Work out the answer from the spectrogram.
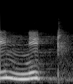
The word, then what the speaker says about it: knit: KNIT निट, के silent है यहाँ पर।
